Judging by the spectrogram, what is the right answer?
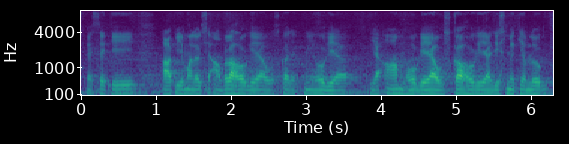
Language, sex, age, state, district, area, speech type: Hindi, male, 30-45, Bihar, Darbhanga, rural, spontaneous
